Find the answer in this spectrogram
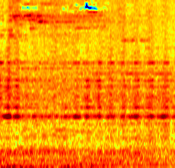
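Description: Horror-trailer sound design: a low rumbling drone with several steady, high metallic ringing tones held over it, slowly fading.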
